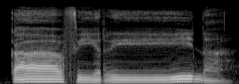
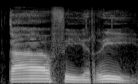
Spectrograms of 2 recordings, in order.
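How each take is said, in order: First: The vowel after the r is long, two beats. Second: The vowel after the r is short, one beat. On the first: "maka dipanjangkan dua ketukan" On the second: "dibaca pendek yaitu satu harokat atau satu ketukan"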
